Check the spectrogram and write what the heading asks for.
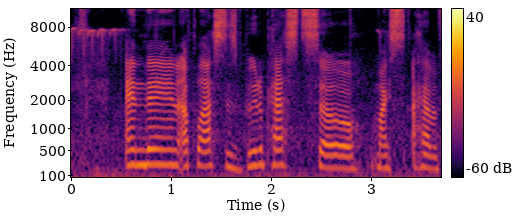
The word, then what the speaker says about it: Budapest: is all over the B but the true pronunciation is Budapest um people feel like slurring hungarians will pronounce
